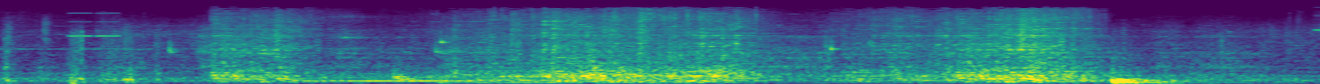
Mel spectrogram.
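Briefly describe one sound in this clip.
A heavy metal cabinet scrapes across a concrete floor.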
